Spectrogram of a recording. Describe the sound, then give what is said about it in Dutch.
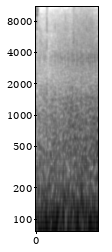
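A loud, continuous liftoff roar of the Artemis 1 rocket, a dense rumbling wall of sound heaviest in the low end with crackling noise spread across the range, steady for the whole second with no voices. “En de Artemis 1-raket ging na uitstel en uitstel en nog een keer uitstel eindelijk de lucht”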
